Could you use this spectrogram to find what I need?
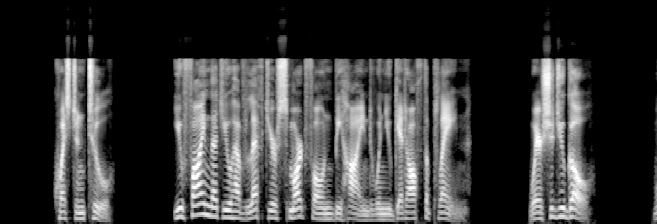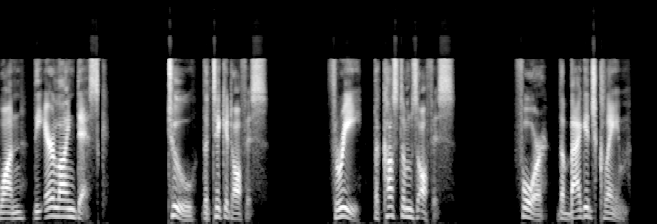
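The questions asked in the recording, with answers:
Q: Where should you go?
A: 1: The airline desk.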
